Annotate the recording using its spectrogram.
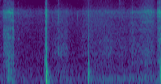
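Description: A digging tool striking hard, dry soil in three separate chops, the second, about two-thirds of a second in, the loudest.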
